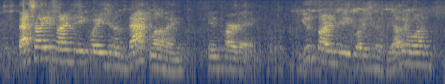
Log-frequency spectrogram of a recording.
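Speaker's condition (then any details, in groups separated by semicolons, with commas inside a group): No condition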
